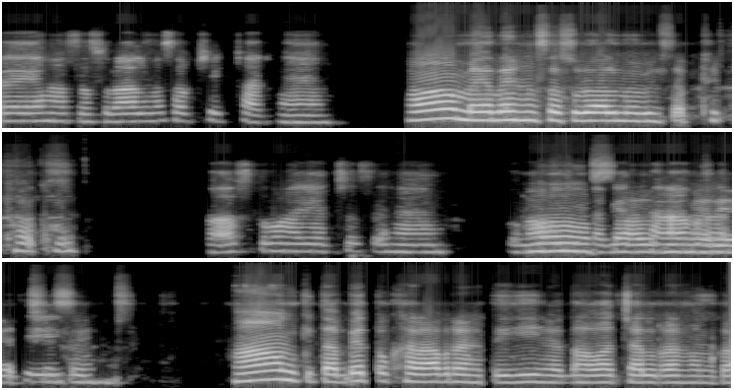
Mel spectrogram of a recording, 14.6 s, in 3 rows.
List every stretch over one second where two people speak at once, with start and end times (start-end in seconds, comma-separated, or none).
8.4-10.0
